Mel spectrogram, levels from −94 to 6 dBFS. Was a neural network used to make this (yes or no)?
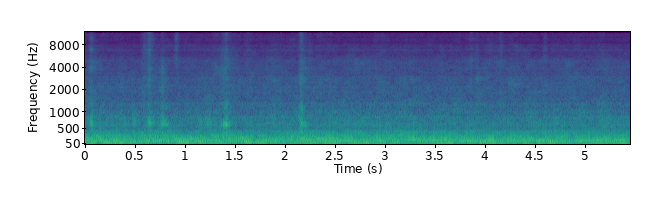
yes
